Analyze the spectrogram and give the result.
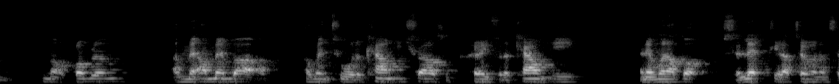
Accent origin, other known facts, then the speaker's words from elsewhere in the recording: England, United Kingdom; growing up in England, every kid's dream is to play football.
